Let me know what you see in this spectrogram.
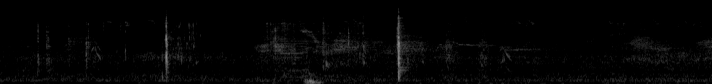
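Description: Birds calling, with two sharp clicks, the louder about four seconds in.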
